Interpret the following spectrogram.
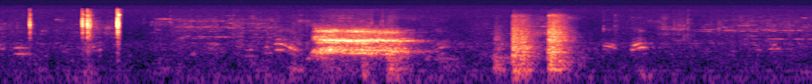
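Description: Mixed small sounds picked up over a video call: a few sharp clicks in the first second or so, a brief voice sound without clear words about three seconds in (the loudest thing), then two short noisy bursts just after five seconds.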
